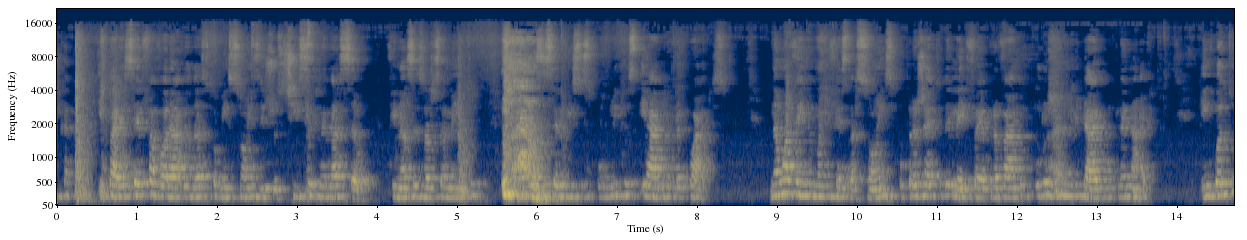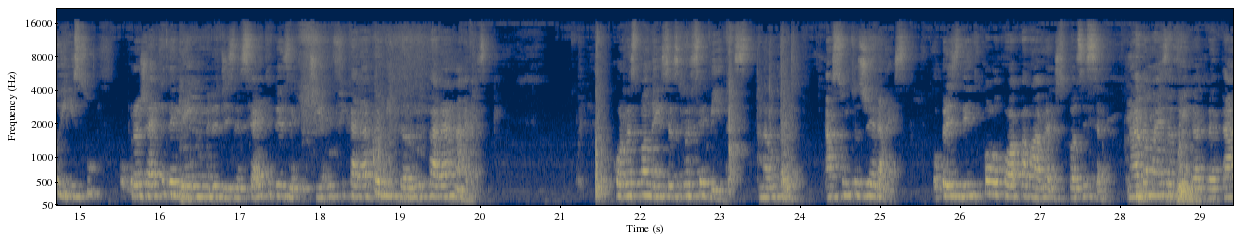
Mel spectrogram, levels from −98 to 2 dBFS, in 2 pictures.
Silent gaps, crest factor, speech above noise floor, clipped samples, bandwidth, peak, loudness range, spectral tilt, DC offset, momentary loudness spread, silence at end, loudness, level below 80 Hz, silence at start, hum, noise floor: none; 26 dB; 32 dB; under 0.1%; 17 kHz; -6 dBFS; 6 LU; -3.5 dB/octave; under 0.1%; 9 LU; 0 s; -31 LUFS; -74 dBFS; 0 s; none; -63 dBFS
